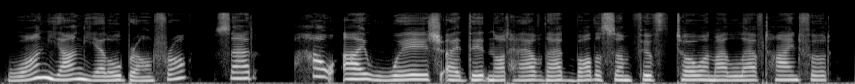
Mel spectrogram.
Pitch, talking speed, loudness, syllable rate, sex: 215 Hz, 145 wpm, -14 LUFS, 3.7 syllables/s, female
